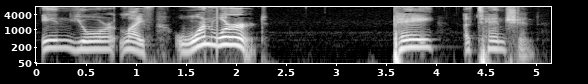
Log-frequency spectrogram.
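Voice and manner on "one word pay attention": high, loud, drawn-out key phrase; preaching emphasis. Acted. Pastor drives his one word home to the congregation, loud and high. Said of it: "pastor's key word".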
